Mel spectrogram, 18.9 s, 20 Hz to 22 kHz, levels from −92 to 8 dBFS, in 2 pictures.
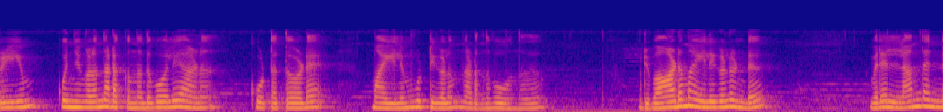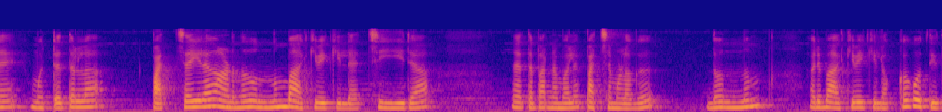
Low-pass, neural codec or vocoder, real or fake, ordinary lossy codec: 7.2 kHz; none; real; none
